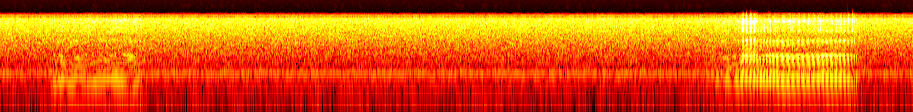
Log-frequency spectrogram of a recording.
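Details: Sleeping dog: two rough, buzzing inhalation snores a few seconds apart over a steady hum; snoring.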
